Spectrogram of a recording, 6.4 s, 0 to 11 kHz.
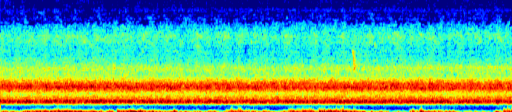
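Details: Small frogs calling in front of a house at rice sowing time in 2021, a dense steady chorus of overlapping buzzy calls in high and middle bands, with low rumbling background noise throughout.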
